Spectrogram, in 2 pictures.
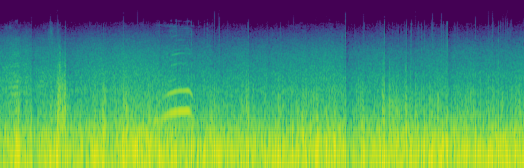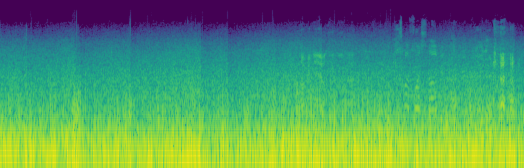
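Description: Strong wind buffets and roars loudly outdoors.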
